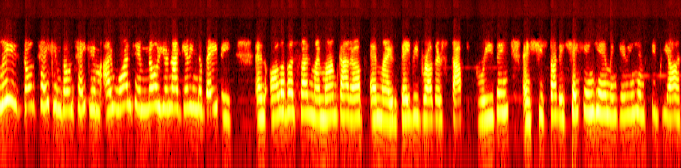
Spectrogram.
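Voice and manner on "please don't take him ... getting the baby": frantic, hysterical, high-pitched screaming. Retelling a mother begging a shadow not to take the baby: imitating hysterical screaming. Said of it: "my mom was just screaming hysterical".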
